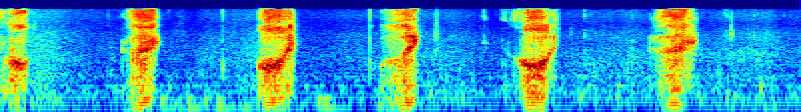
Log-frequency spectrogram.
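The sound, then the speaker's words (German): A voice imitates squelching footsteps of walking through boggy ground in Scotland, where the path was a stream: six wet, smacking bursts in a steady walking rhythm, about two every three seconds, each short and fairly loud, with no talking. “Und demzufolge machte es dieses äh, typische Geräusch, wenn man in Schottland durch boggy Gelände läuft, dieses”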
